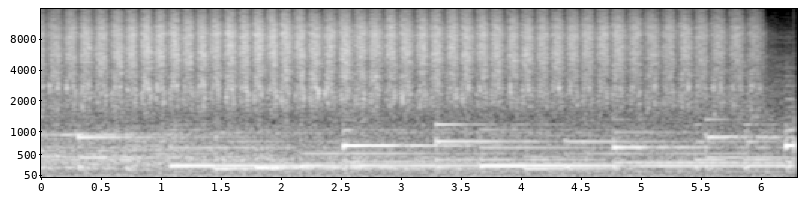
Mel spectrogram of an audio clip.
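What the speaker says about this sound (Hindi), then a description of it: "दोनों हाथों को जोड़ लें और जोर से रब करें।" Both palms rub together hard and fast at the end of a morning gratitude meditation, a steady close friction hiss that runs without a break over soft sustained background music.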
